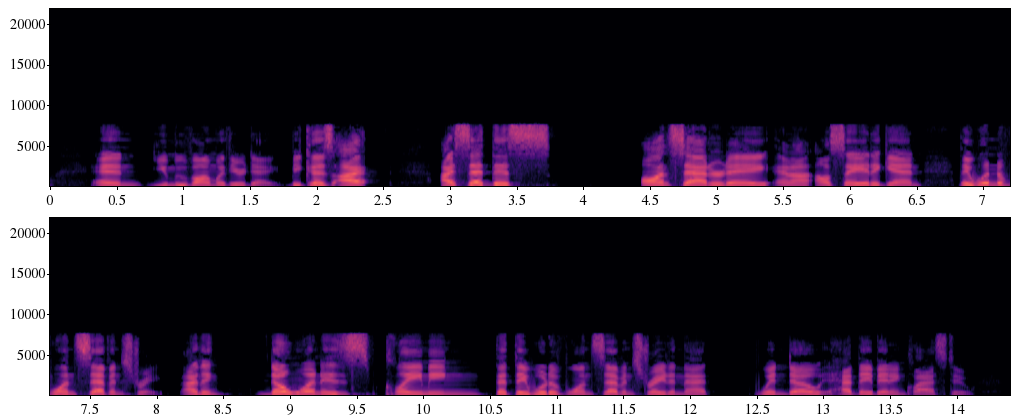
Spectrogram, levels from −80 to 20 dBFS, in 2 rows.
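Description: No technical faults can be heard anywhere in the recording. Nothing in the audio stands out as a problem that needs a time mark.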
